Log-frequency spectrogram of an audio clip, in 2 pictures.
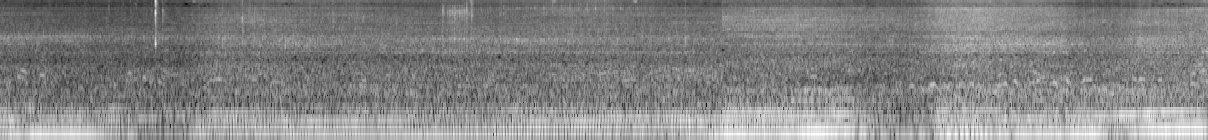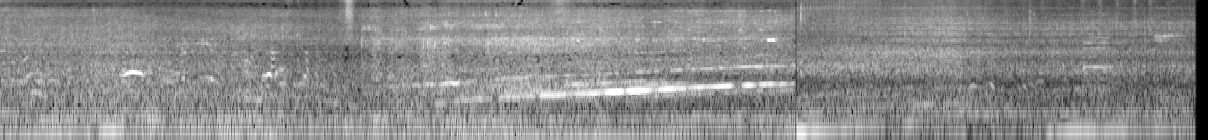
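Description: Road traffic: cars and trucks running slowly past with a deep, steady engine rumble. About twenty seconds in, one vehicle's engine climbs in pitch as it speeds up, the loudest part, then drops back to the low rumble.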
